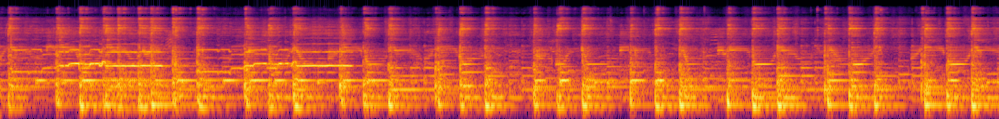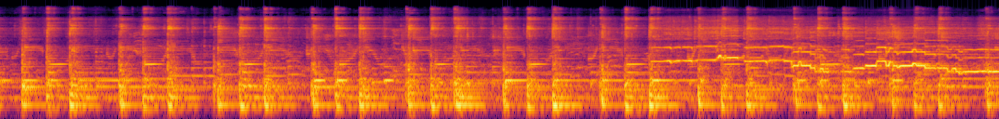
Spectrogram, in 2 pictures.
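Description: Nepali folk dance music: a steady beat on damphu frame drums under a wind-instrument melody, which grows louder near the end.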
